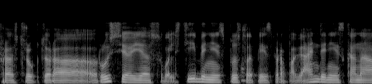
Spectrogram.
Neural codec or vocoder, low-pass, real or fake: none; 7.2 kHz; real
